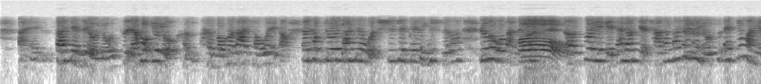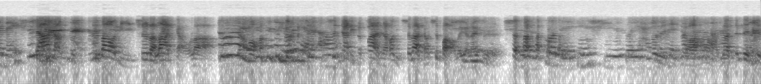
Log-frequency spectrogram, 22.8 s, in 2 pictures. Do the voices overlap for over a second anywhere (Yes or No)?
Yes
